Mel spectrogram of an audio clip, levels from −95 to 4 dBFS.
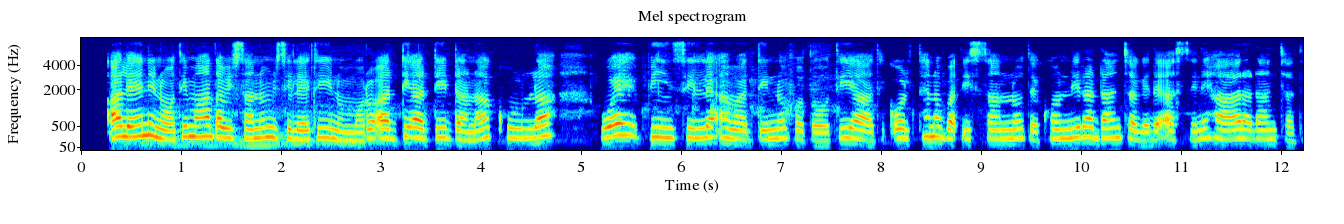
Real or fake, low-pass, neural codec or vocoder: real; 7.2 kHz; none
